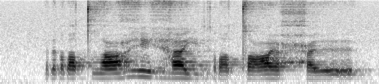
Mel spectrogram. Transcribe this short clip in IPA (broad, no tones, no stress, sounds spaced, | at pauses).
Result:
r a tˤ ðˤ ɯ ɦ e ɦ a j r ɔ tˤ ɯ j ħ ɘ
